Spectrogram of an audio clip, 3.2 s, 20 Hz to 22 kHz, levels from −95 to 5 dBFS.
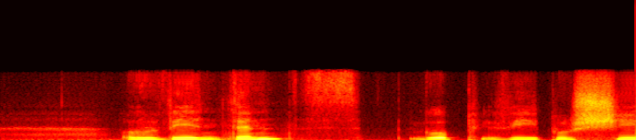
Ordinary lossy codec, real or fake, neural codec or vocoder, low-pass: none; fake; codec, 16 kHz in and 24 kHz out, 0.6 kbps, FocalCodec, streaming, 4096 codes; 10.8 kHz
